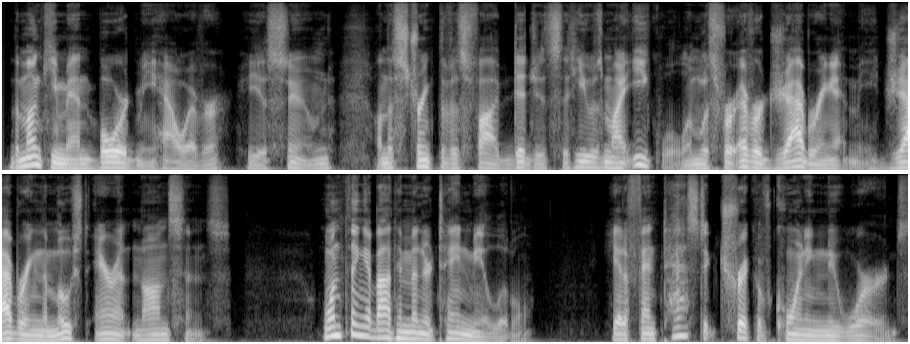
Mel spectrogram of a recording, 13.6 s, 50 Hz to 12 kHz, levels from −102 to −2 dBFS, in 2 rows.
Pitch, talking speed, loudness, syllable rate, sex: 100 Hz, 210 wpm, -24 LUFS, 6.2 syllables/s, male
